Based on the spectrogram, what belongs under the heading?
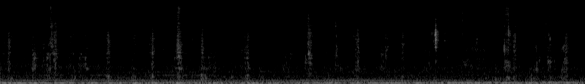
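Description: Close-up chewing with many small, sharp wet mouth clicks, irregular and several a second, over a steady low engine hum in the truck cab.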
